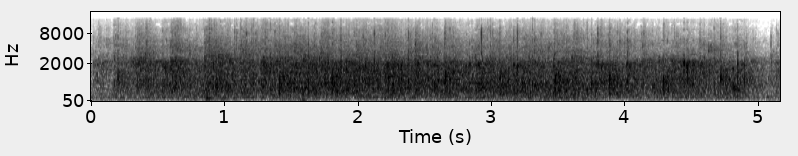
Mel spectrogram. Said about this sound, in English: For those that are with us in this hour and for those who will join us next hour for a lunch in their honor, church family, would you give them a round of applause?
